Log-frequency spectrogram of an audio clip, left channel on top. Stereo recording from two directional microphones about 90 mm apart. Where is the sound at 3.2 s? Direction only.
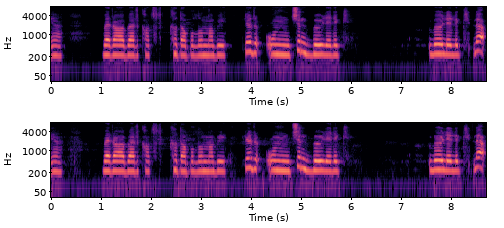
35° left (ahead or behind).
